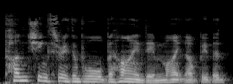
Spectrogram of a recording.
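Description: A man's voice: medium pitch, very animated, brisk, darkish tone. A man co-hosting a podcast, chatting about a film in a rambling way, often restarting and laughing as he talks. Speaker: podcast co-host. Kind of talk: casual film discussion.

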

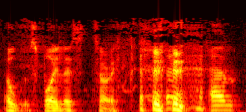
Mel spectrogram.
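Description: A man chatting casually about films as a podcast co-host, in a halting, rambling manner. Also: mid-range voice, sing-song. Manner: halting, rambling, often chuckling. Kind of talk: casual film discussion.

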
